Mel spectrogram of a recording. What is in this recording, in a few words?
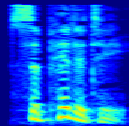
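"sapidity", British English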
